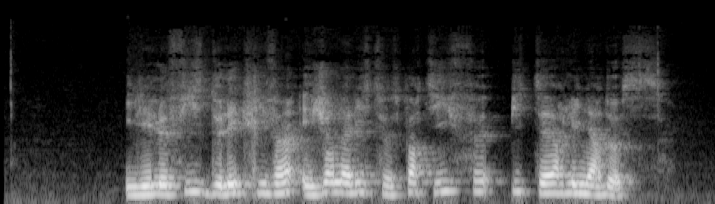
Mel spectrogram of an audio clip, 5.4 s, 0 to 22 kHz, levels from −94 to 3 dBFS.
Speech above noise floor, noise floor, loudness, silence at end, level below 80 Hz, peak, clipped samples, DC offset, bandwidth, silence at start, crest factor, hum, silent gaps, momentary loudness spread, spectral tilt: 43 dB; -59 dBFS; -16 LUFS; 0.6 s; -52 dBFS; -2 dBFS; under 0.1%; under 0.1%; 7.4 kHz; 0.95 s; 14 dB; none; none; 10 LU; -9 dB/octave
